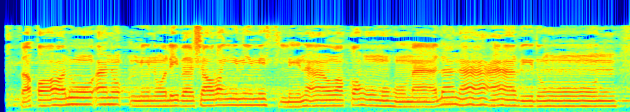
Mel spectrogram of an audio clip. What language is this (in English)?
Arabic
